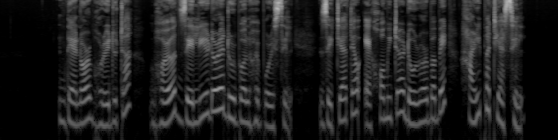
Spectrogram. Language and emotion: Assamese, fearful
